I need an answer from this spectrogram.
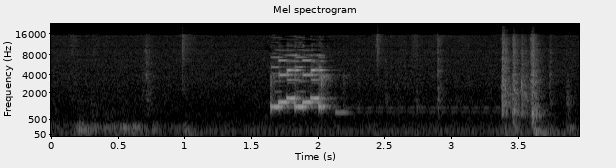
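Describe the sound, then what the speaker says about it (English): A home telephone rings at night, two short bursts of bright trilling electronic ringing separated by quiet, fairly faint and not covered by speech. "my home phone is always ringing in the middle of lives"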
